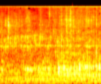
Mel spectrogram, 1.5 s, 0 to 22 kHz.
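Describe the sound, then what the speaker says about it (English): Beer, a Fieldwork Brewing Pulp at 6.9% ABV, poured into a glass from the side, a soft continuous trickling and fizzing of liquid, fairly close, with no talking. "We're going to pour it from the side like Darwin says"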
